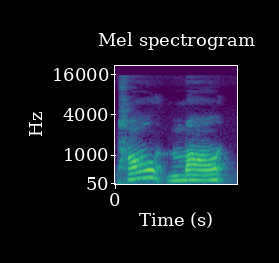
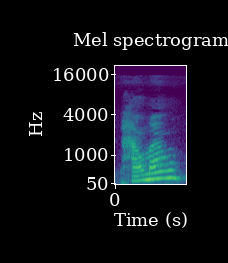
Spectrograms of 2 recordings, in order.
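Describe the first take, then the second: First: "Pall Mall" said as "pawl mawl"; pron like paul. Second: "Pall Mall" said as "pal mal", rising; pron like pal. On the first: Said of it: "but Pall Mall?". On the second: Reading a poem, she tries the other way to say it. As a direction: rhyme "Pall" with "pal", unsure. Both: Shown as a demonstration.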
